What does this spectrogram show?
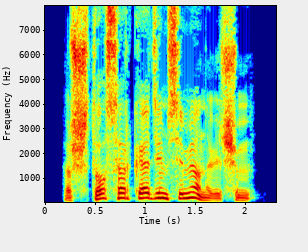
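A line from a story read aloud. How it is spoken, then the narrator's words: Anxious question. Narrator (Russian): тревожным голосом спросил Николай II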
